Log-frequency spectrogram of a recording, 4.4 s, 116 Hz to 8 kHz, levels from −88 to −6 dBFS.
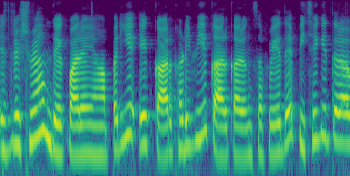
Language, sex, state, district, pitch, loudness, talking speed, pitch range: Hindi, female, Uttarakhand, Tehri Garhwal, 225 Hz, -18 LUFS, 300 wpm, 195-270 Hz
